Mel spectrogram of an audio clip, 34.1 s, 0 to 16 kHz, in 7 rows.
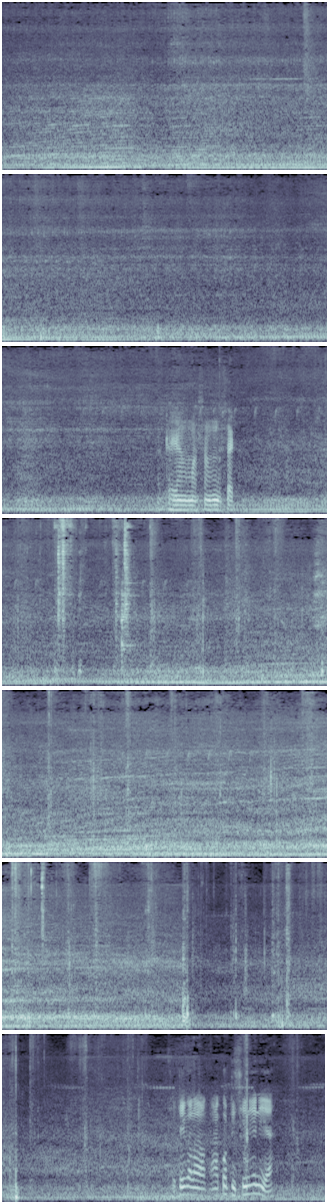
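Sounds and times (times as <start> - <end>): vehicle engine hum: 0.0 - 34.0
tyre noise: 13.8 - 34.0.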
